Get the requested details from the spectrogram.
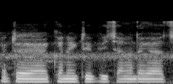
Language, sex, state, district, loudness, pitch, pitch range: Bengali, male, Tripura, West Tripura, -15 LUFS, 130 Hz, 125-130 Hz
